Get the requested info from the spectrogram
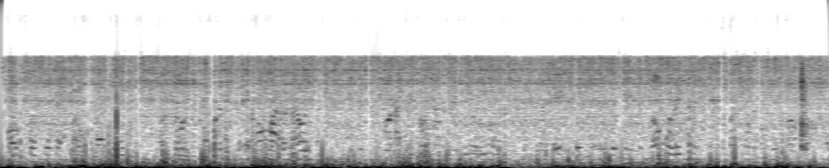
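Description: Heavy wind buffeting the microphone, with indistinct voices talking underneath.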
